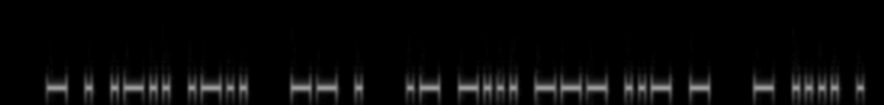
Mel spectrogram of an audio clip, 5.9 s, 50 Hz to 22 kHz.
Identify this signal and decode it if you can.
Morse code, heard as a keyed tone, about 28 wpm, 700 Hz. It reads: TELL ME ABOUT THE
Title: Sentences from Top 1000 Words - Review Part 2 - 28wpm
